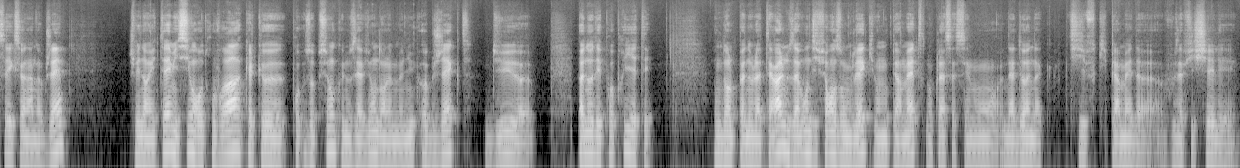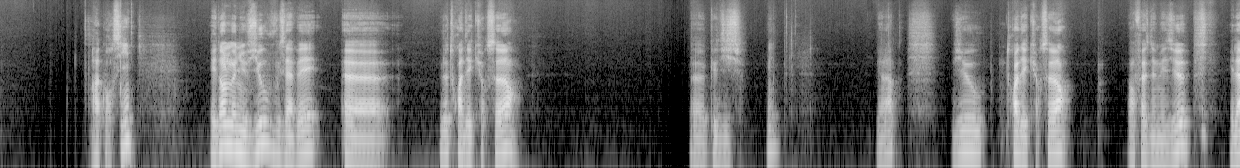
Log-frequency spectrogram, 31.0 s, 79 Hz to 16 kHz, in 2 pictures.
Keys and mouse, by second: 1.8 click, 5.1 click, 11.1 click, 17.1 click, 25.3 click, 26.7 click.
